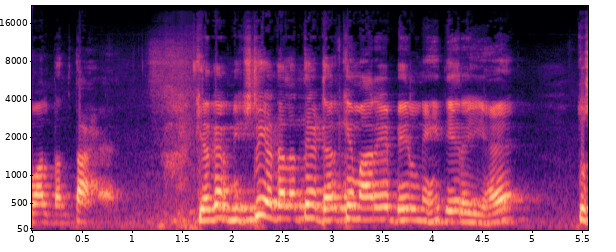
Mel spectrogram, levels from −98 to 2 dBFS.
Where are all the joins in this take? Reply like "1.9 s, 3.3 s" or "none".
none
